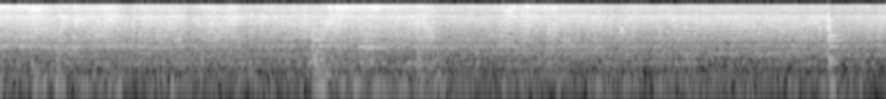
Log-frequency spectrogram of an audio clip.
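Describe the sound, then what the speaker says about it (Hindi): Masala spices fry and sizzle in a pan for beef paya, a steady, close crackling hiss with occasional stirring clinks throughout. "ये थोड़ा सा और मसाला भूनेंगे"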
